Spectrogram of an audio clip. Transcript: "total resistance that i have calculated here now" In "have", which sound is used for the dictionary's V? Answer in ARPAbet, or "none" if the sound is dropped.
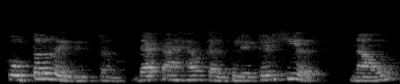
V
